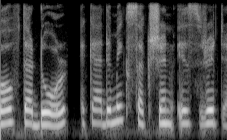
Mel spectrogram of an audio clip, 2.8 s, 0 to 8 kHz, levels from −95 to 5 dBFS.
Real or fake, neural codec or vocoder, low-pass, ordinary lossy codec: real; none; 7.2 kHz; none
